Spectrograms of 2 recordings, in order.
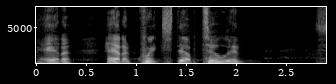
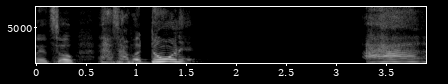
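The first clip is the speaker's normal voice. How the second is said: normal talking voice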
